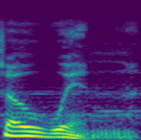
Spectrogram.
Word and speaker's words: Samhain: Pronounced Samhain, this was not a single night of trick-or-treating,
